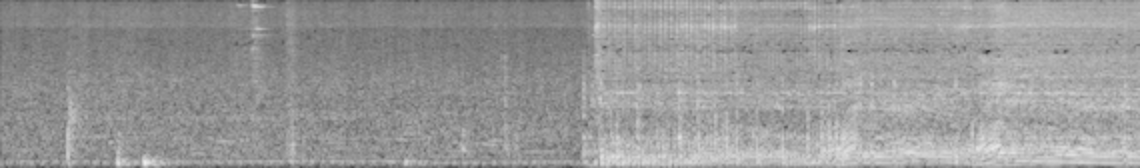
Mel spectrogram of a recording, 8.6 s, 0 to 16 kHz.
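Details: Yamaha V80 two-stroke after repair of a compression leak at the cylinder head and replacement of a worn fuel part that let petrol seep: after a few clicks it fires and holds a steady, healthy buzz with no popping.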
